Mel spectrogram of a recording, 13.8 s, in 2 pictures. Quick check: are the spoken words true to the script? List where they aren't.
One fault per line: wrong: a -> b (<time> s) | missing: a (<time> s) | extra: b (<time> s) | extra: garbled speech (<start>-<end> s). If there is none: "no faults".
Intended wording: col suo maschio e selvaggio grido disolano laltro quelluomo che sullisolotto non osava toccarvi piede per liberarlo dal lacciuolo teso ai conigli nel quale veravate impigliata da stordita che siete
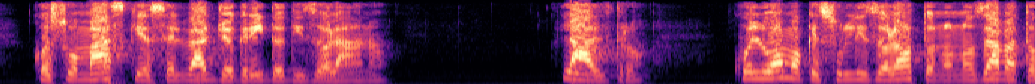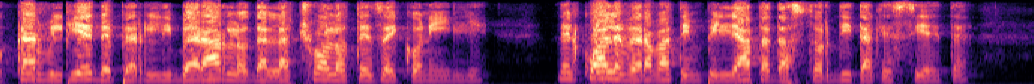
no faults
